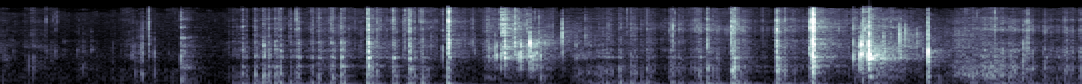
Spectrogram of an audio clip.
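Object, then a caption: Bar of soap carved with a blade. A utility knife blade shaves and carves thin curls from a solid, dry white bar of soap held in the hand. After a brief quiet start, a rapid run of crisp, dry scraping and crackling cuts follows, with bright, sharp peaks and almost no low end.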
